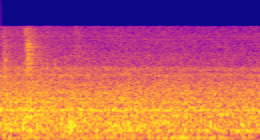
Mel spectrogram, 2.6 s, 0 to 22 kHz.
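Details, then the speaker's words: HP ProBook 6460b laptop fan after cleaning: quiet, even airy whir with a faint steady hum, constant calm sound with no more friction; fan previously loud, now running normally. "sind konstante ruhiges geräusch sicher da jetzt kein reibungskräfte mehr an den ja"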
